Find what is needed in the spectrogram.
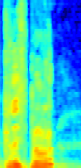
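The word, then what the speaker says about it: CRISPR: Que se pronuncia Crisper en particular, qué implica editar un genoma y qué podemos hacer hoy con Crisper y qué no.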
